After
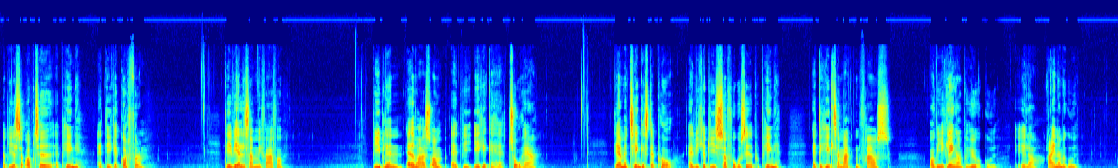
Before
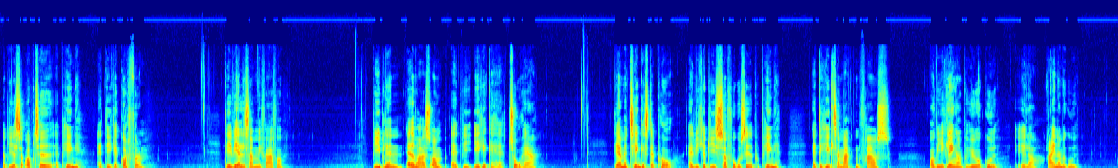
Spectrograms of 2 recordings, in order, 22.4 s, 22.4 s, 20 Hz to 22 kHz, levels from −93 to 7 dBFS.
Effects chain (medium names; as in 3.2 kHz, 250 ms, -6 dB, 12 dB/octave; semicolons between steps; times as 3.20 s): 19.51–20.44 s: compression 16:1, threshold -29 dBFS, peak gain reduction 15.5 dB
